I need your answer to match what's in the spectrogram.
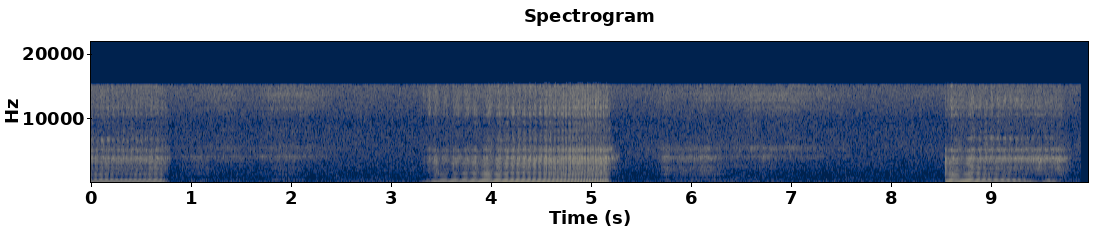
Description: My bull dog Aldean snoring and this isn't the worst he's done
